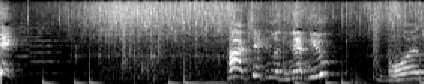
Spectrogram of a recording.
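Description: Chicken frying in hot oil in a pot, a steady crackling sizzle. A person's voice cuts in over it about three seconds in and again near the end.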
